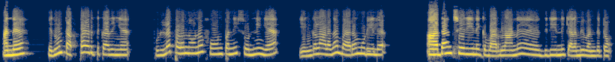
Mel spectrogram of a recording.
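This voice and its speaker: Emotional, pleading village women in a cartoon, voiced by a woman. The voice is very high, almost childlike, and every line leans on feeling. The sound is dry and close, with no room around it. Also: fairly quick, a bit bright, dry recording. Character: adult village women, sisters and wives. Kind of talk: cartoon dubbing.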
